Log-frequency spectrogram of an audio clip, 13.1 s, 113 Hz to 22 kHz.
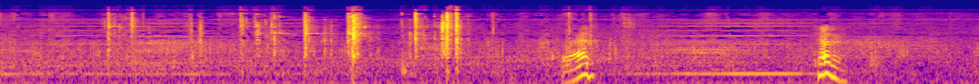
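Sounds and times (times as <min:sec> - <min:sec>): faint low hum: 0:06.5 - 0:13.0.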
